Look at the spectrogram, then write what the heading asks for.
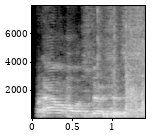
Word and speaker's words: Oliensis: Oliensis. Really go Oliensis? Come on, man. My name's not that hard. It's spelled O-L-I-E-N-S-I-S, pronounced Rabinowitz.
